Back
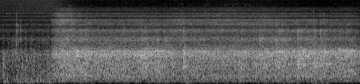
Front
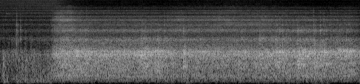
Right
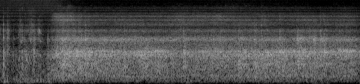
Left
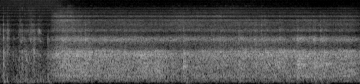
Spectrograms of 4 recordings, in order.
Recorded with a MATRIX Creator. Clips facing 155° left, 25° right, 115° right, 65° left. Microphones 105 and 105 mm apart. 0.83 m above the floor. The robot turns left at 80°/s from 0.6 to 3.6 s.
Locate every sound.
Only background noise.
